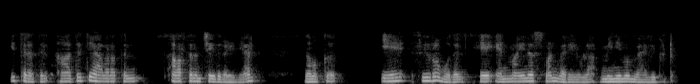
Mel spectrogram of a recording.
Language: Malayalam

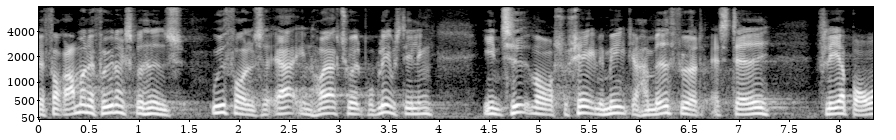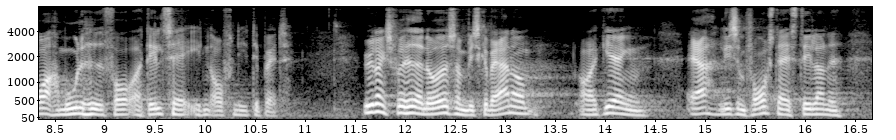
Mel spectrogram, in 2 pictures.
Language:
Danish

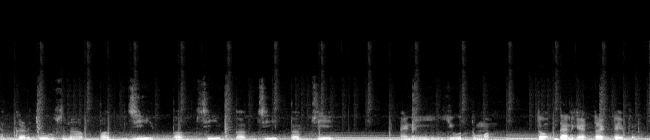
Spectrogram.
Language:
Telugu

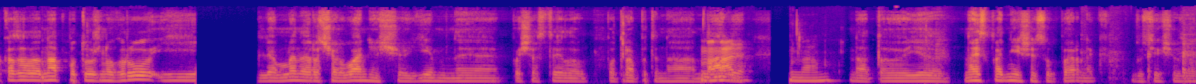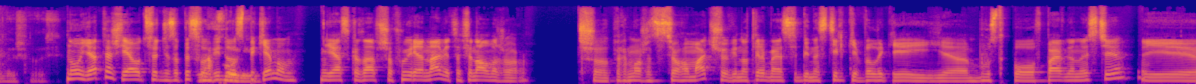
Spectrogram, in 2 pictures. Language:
Ukrainian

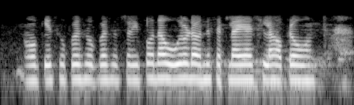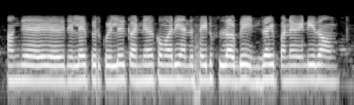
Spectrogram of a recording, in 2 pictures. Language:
Tamil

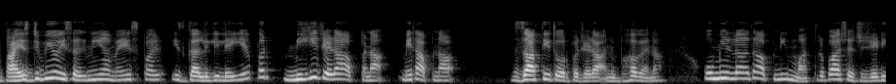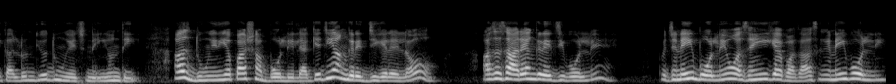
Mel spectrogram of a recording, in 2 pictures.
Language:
Dogri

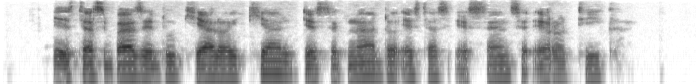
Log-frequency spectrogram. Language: Esperanto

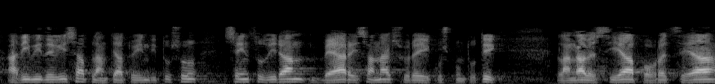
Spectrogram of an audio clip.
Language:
Basque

